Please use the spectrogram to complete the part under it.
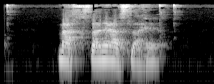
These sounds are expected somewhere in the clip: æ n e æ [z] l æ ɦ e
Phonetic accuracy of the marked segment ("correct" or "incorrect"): incorrect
